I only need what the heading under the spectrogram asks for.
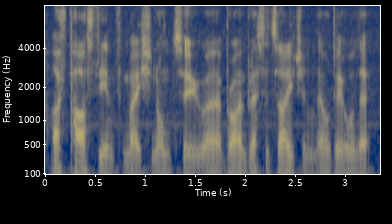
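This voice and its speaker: A man speaks as a guest in a casual interview. His voice has a gravelly creak, and he talks haltingly, often doubling back on words as he explains things. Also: on the low side, little pitch movement. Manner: hesitant, repeats words mid-sentence. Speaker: interview guest, voice pack producer.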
